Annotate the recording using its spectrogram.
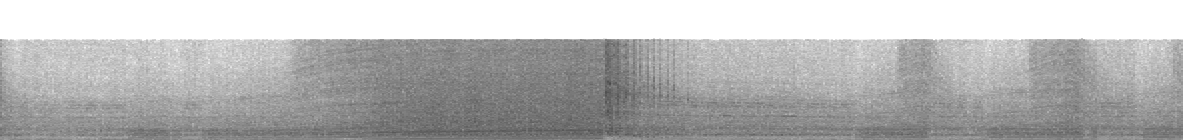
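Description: A car engine roars at high speed, its pitch rising and falling as it shifts gears.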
